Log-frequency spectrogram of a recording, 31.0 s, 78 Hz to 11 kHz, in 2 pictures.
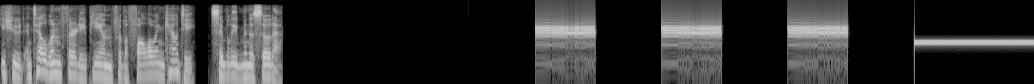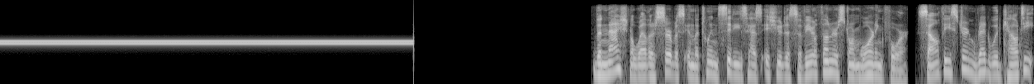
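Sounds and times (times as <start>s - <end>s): screechy digital data tones: 8.0s - 9.0s, 10.0s - 10.9s, 11.8s - 12.8s.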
